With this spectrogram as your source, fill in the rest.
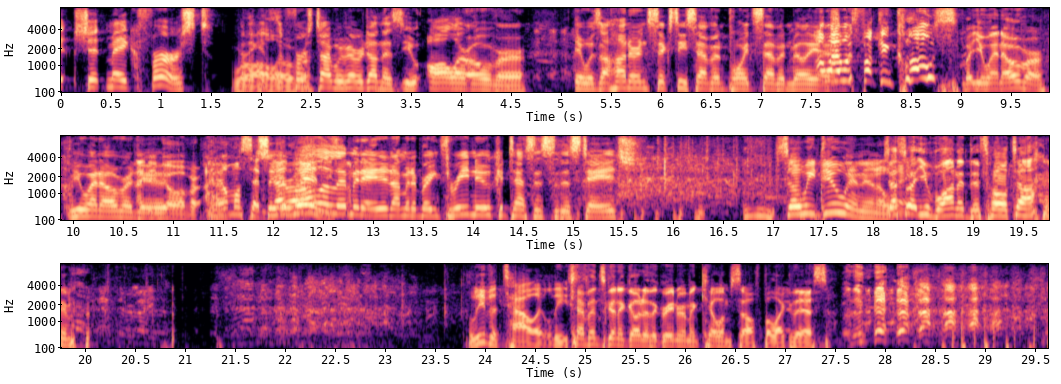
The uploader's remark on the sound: Live from the Punchline in Sacramento, CA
